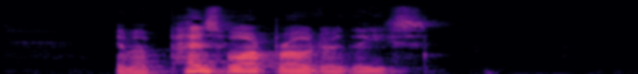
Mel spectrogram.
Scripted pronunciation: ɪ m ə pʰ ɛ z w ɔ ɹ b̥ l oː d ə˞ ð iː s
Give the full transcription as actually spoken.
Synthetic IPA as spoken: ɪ m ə pʰ ɛ z w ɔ ɹ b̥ ɹ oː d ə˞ ð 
